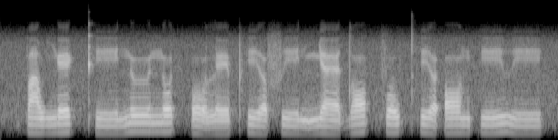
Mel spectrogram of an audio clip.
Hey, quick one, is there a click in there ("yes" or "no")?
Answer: no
